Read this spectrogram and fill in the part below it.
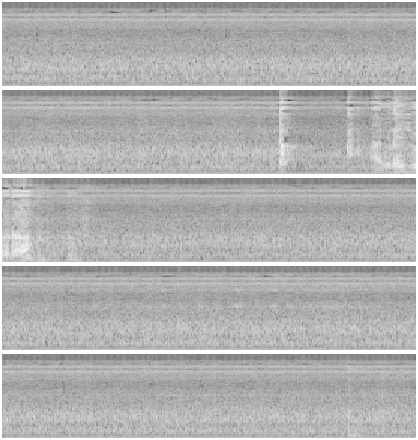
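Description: A knife slices softly through raw fish.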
